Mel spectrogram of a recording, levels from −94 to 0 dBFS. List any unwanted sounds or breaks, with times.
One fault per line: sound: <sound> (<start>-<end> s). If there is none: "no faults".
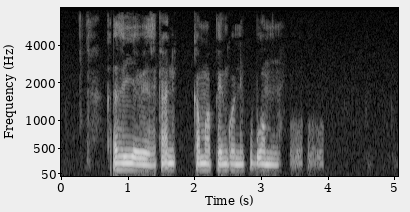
sound: dropout (0.8-0.8 s)
sound: laugh (3.4-3.9 s)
